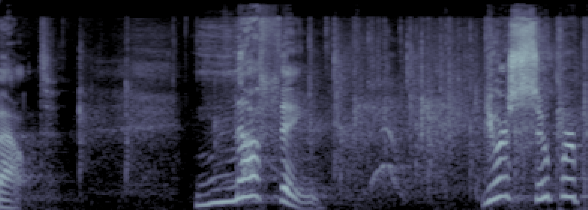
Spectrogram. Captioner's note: audience claps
